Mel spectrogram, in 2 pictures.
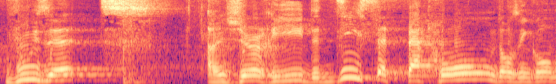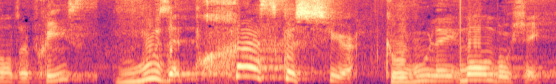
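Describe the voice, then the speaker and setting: A man from Florida lecturing students in a lecture room, lively, and slowing to careful English for learners. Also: sits high. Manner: lively, switches to slow deliberate English for learners. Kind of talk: classroom talk to students. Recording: reverberant hall with faint noise.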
